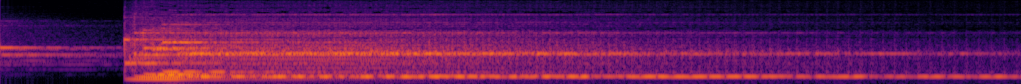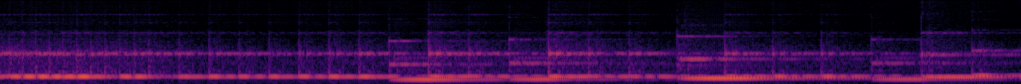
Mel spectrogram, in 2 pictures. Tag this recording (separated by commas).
Piano, Musical instrument, Music, xylophone, playing piano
